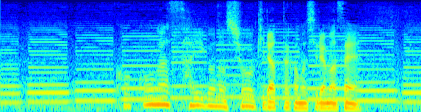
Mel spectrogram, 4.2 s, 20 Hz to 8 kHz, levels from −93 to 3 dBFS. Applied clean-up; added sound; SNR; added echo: none; Wind instrument, woodwind instrument; 5 dB; none.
